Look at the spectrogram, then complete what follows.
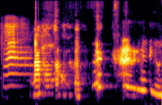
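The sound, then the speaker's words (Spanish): A cat meows a few times in quick succession, fairly loud, with drawn-out, sliding cries broken by short pauses. “De mis gatos no vas a estar hablando, ¿eh?”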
